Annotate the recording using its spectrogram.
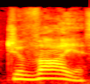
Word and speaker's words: Zhavia: No real Z. Zhavia. Say it. – Zhavia. – Zhavia. – I know how to say it. It's Zhavia. I don't know if you do. I think you're saying it a little wrong.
